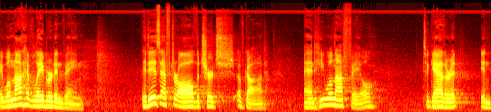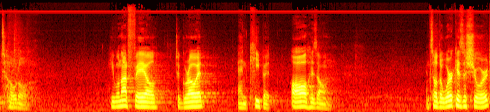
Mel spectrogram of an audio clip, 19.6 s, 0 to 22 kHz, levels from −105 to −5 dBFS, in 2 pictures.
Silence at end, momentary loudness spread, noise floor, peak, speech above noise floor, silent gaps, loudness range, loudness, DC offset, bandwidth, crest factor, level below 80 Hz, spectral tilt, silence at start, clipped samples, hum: 0 s; 19 LU; -55 dBFS; 0 dBFS; 34 dB; none; 5 LU; -21 LUFS; under 0.1%; 19.5 kHz; 22 dB; -64 dBFS; -5.5 dB/octave; 0 s; under 0.1%; none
